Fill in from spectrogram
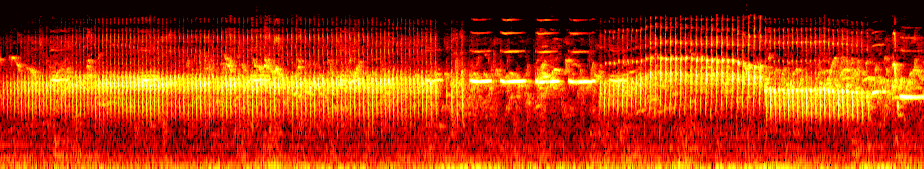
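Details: Nine seconds of unbroken canary trilling from a caged male with his family, the roll changing tone and speed several times without pause.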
